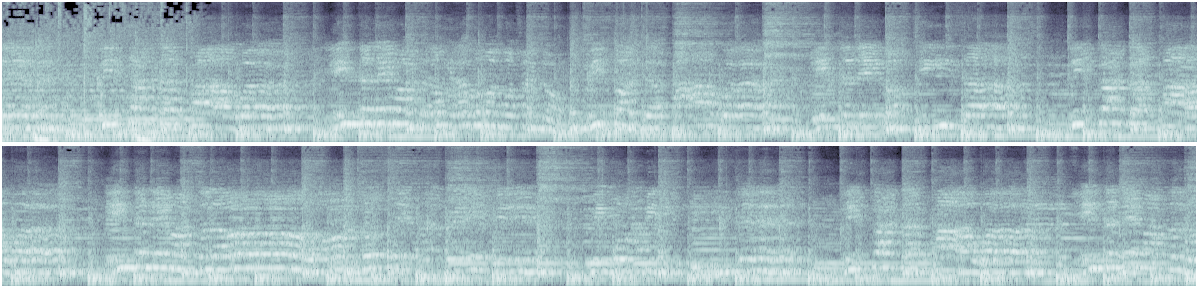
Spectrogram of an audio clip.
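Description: Background music: a song with singing voices over a steady beat.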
